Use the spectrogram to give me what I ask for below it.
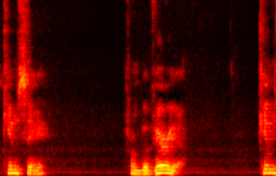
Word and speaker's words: Kymsee: bottom there but this is a German whiskey pronounced Kim say from Bavaria Kim say is the name of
